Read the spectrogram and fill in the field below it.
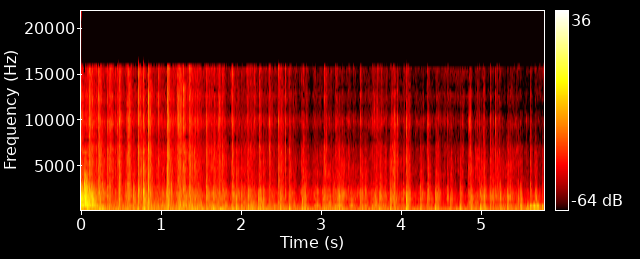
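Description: Pigeons of the Lotan and local breeds coo on a home pigeon farm. A steady chorus of soft, overlapping coos carries on throughout, close and moderately loud, with no talk.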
